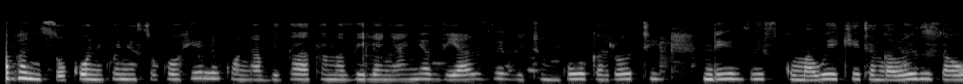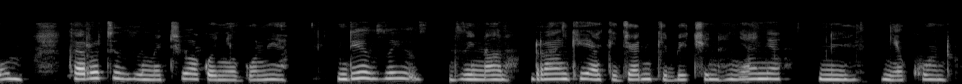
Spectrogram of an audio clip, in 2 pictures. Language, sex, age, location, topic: Swahili, male, 25-35, Nairobi, finance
